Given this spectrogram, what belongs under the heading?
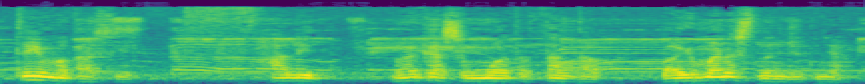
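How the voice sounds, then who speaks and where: A stern village chief scolds and gives orders in a lowish voice, as a man reading a storybook puts him on. Music plays in the background. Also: a little fast, lightly acted.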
